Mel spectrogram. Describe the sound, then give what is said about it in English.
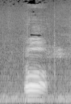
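A single short engine rev from a four-cylinder pickup truck swells up and drops away over about half a second, rough and throaty, rising briefly above a low background rumble. “revving his truck to show his tiny pecker off”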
